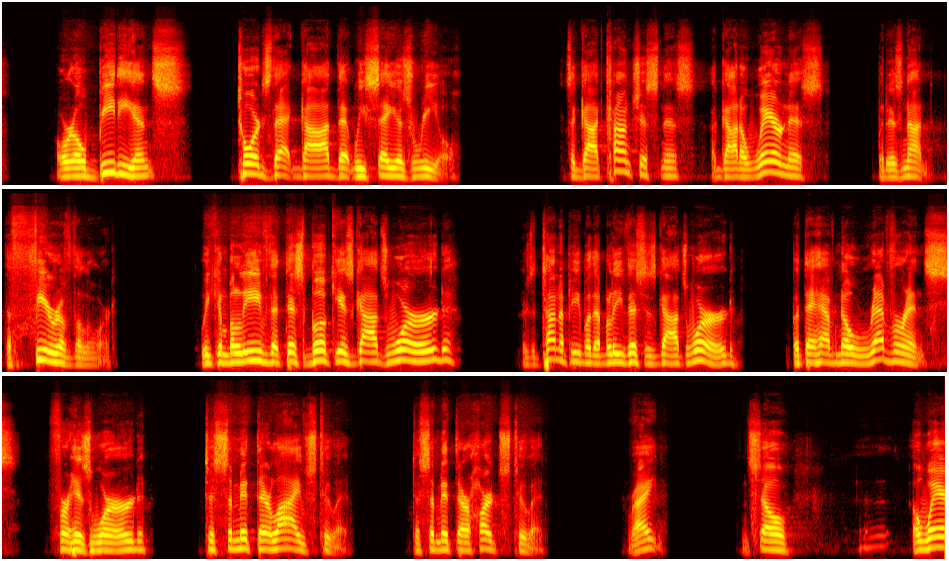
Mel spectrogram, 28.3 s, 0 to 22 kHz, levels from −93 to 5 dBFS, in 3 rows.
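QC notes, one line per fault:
Throughout, gain pumping: the level ducks about 5 dB under each loud sound, likely from excessive mic gain driving a fast limiter.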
